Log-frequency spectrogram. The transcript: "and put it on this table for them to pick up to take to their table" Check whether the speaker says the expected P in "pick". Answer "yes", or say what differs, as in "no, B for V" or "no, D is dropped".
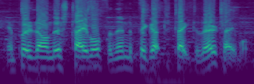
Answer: yes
